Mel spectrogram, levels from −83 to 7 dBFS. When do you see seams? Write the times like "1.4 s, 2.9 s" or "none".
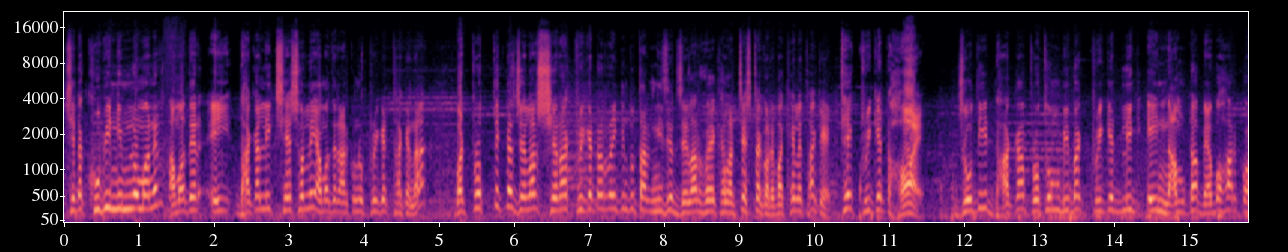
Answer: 1.3 s, 10.3 s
